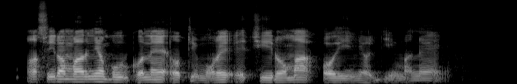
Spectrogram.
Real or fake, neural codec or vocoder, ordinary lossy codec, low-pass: fake; codec, 44.1 kHz, 3.4 kbps, Pupu-Codec; none; none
